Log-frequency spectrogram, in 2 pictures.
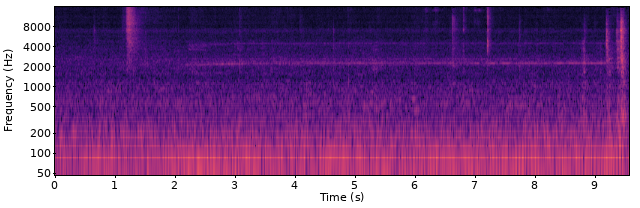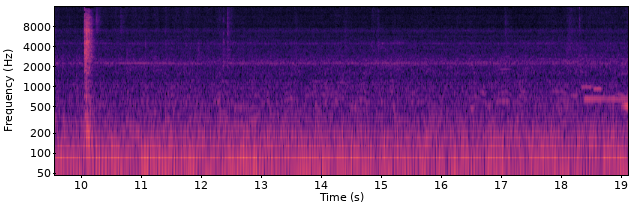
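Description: Metro Cammell electric multiple unit standing still, its onboard equipment giving a steady low hum. A thin steady high whine joins about two seconds in, and a few sharp clicks come around the middle.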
